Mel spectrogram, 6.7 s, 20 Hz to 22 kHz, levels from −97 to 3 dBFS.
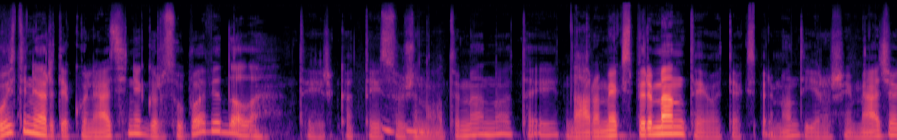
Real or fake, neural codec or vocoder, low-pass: real; none; 19.8 kHz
